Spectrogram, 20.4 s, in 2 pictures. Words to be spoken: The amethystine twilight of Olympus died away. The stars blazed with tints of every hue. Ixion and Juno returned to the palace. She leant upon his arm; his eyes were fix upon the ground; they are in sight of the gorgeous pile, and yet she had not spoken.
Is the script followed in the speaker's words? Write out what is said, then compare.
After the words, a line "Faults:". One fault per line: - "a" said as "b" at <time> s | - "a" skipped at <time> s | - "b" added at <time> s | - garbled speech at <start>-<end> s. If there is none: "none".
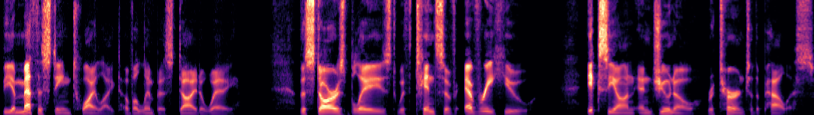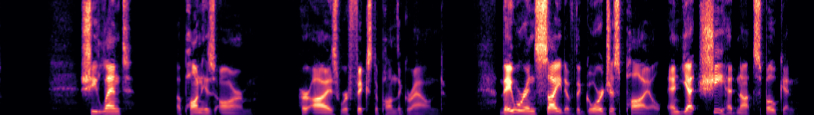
The amethystine twilight of Olympus died away. The stars blazed with tints of every hue. Ixion and Juno returned to the palace. She leant upon his arm; her eyes were fixed upon the ground; they were in sight of the gorgeous pile, and yet she had not spoken.
Faults:
- "his" said as "her" at 13.9 s
- "fix" said as "fixed" at 14.6 s
- "are" said as "were" at 16.6 s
